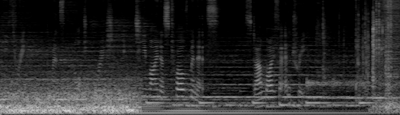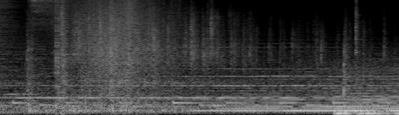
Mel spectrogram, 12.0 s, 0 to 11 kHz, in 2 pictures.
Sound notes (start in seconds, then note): 5.6 hatch thuds; 6.7 water splashing; 11.1 footsteps clacking; 11.1 soft celestial music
